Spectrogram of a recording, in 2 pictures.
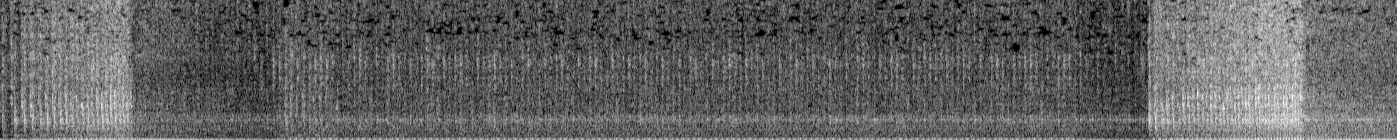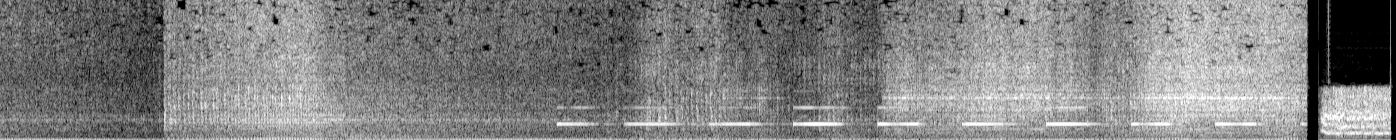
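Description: Homemade model tractor with an engine sound running steadily, then revving up and down again and again. A reversing beep sounds over it from about two-thirds of the way in.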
